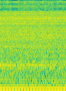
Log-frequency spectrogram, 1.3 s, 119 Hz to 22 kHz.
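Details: Honda TRX450ER ATV on starter wired directly to a large BMW battery: steady low drone of cranking with no catch or fire; hard starting, crank bearings suspected, not confirmed.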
